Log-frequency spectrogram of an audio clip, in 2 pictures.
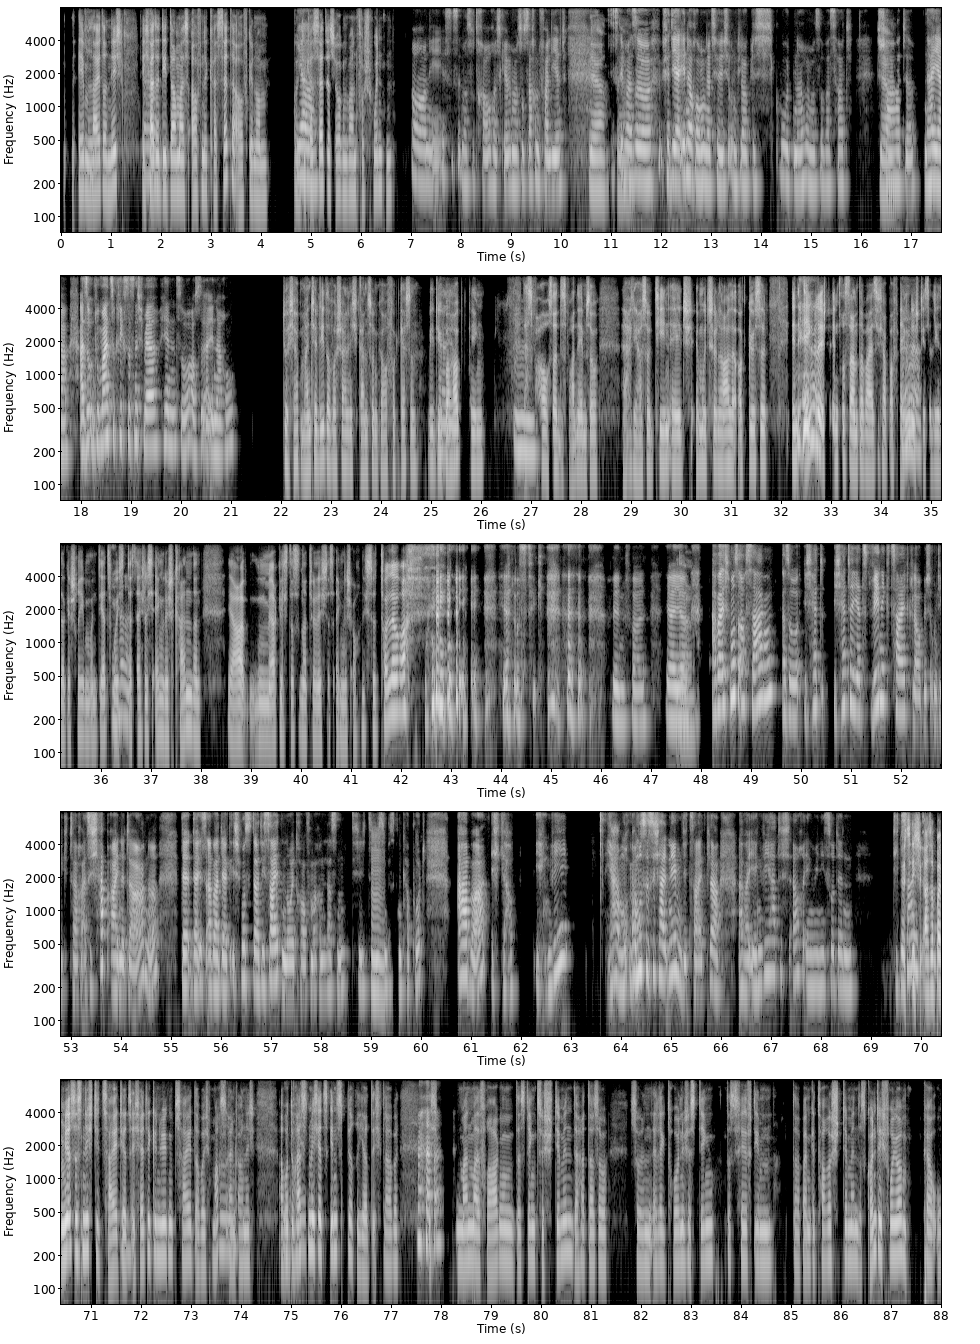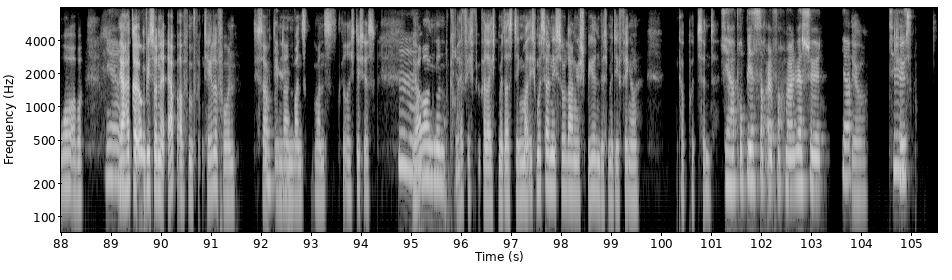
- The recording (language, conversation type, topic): German, unstructured, Was hat deinen Wunsch ausgelöst, ein Instrument zu spielen?
- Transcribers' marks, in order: laughing while speaking: "Ja"; laugh; laughing while speaking: "Ja, lustig"; laugh; laugh; other background noise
